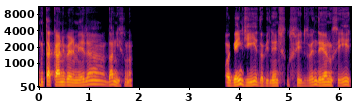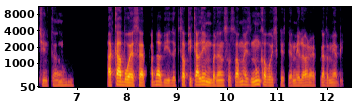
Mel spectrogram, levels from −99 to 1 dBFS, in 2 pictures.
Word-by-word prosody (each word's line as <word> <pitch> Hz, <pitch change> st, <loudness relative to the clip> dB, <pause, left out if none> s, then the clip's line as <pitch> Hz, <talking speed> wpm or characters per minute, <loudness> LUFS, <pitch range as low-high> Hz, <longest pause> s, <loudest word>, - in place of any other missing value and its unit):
muita 120 Hz, -1 st, +4 dB
carne 120 Hz, +1 st, +5 dB
vermelha 125 Hz, +6 st, -1 dB
dá 140 Hz, +3 st, 0 dB
nisso, 105 Hz, -7 st, -6 dB
né? -, -, -7 dB, 1.9 s
Foi 110 Hz, -, +1 dB
vendido, 120 Hz, -3 st, +2 dB
evidente, 105 Hz, +2 st, -4 dB
os -, -, -15 dB
filhos 105 Hz, -3 st, -7 dB
venderam 120 Hz, +1 st, 0 dB
o -, -, -4 dB
sítio 115 Hz, -1 st, -5 dB
então, 100 Hz, -, -11 dB, 1.0 s
acabou 130 Hz, -4 st, +6 dB
essa 110 Hz, 0 st, +4 dB
época 110 Hz, -, -2 dB
da 135 Hz, 0 st, +5 dB
vida, 105 Hz, -1 st, -7 dB
que -, -, -27 dB
só -, -, +2 dB
fica 125 Hz, +1 st, +2 dB
a -, -, +6 dB
lembrança, 115 Hz, -5 st, -1 dB
só, 115 Hz, +2 st, 0 dB
mas 130 Hz, -1 st, -5 dB
nunca 145 Hz, +6 st, 0 dB
vou 115 Hz, -1 st, -5 dB
esquecer 105 Hz, -2 st, -11 dB
a -, -, -6 dB
melhor 110 Hz, +2 st, -3 dB
época 115 Hz, -1 st, -7 dB
da 105 Hz, -, -10 dB
minha 105 Hz, -, -7 dB
vi -, -, -22 dB
115 Hz, 175 wpm, -23 LUFS, 105-130 Hz, 1.9 s, acabou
